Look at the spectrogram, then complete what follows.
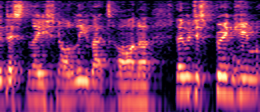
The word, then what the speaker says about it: Arne: I did for you when I pronounced your name Arnie by the way it's honor and we can come onto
